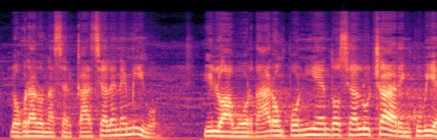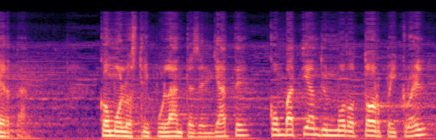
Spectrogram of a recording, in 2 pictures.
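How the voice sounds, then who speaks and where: Male audiobook narrator, mid-pitched voice, dramatized news-report reading, long hall reverb, music underneath.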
